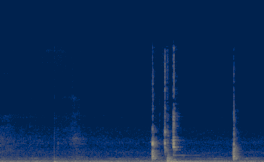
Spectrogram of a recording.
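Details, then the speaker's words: PC with glass side off, power button pressed, heard close to the bottom: faint irregular metallic clicks, RGB lights flicking, motherboard light off, no fans spinning. It tries to start but never spins up. "It's that small clicking noise I'm talking about. As you can see, no fans."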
